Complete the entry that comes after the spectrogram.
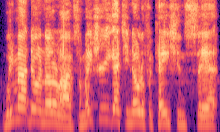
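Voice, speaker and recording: A man hosting a trucking livestream, reading viewer comments in a rambling, laid-back chat, and his voice is going hoarse. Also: high voice, quick pace, bright, forceful tone, dry recording, rough recording. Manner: rambling, laid-back, many fillers and restarts. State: losing his voice.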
